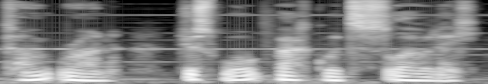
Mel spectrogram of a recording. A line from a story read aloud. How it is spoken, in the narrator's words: I told her quietly through my set jaw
